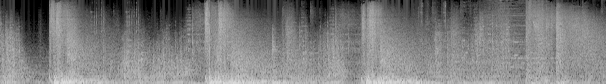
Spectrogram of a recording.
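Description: Heavy naval guns fire in loud booming salvos that rumble away.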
